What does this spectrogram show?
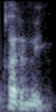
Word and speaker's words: Qarani: आई एस सस अल करनी अल उसके बाद जो है उसके बाद करनी काफ ये काफ की आवाज निकलेगी क्यू ए आर ए एन आई करनी इमाम वैस अल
